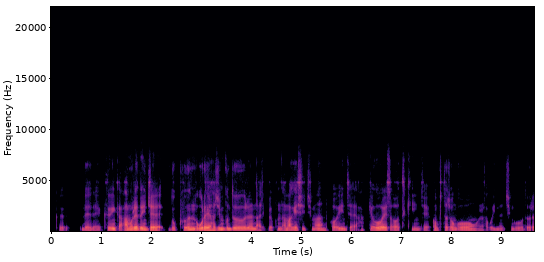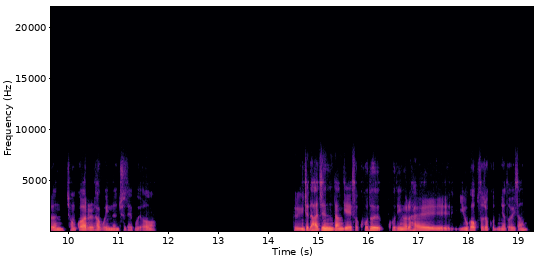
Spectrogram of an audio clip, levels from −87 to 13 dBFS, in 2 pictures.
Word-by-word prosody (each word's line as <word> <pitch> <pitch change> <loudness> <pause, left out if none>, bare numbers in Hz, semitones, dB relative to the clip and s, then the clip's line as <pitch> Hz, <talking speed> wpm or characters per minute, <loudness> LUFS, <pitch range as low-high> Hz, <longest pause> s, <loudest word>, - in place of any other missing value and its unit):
그 - - -11 0.4
네네. - - -8
그러니까 90 -2 0
아무래도 95 +6 +4
인제 80 -3 +4 0.2
높은 100 +4 0
오래 120 +1 +5
하신 115 -3 +1
분들은 90 0 +1
아직 - - -11
몇 - - -12
분 - - -8
남아 75 +5 -3
계시지만 95 - -5
거의 70 -1 -4
인제 65 - -6
학교에서 115 - -1
특히 - - -16
인제 65 -3 -12
컴퓨터 130 -4 -8
전공을 70 -4 -4
하고 75 - -14
있는 65 -1 -13
친구들은 70 - -5
전과를 80 +1 +1
하고 90 -4 -2
있는 70 -2 -2
추세고요. - - -7 2.7
그리고 90 +1 -2
인제 80 - +2
낮은 125 -2 +6
단계에서 95 -5 +2
코드 135 -4 +3
코딩을 110 -6 -1
할 100 -6 +1 0.2
이유가 - - 0
없어졌거든요 85 - -3
더 65 -5 -6
이상. 110 - -6
90 Hz, 305 characters per minute, -24 LUFS, 75-110 Hz, 2.7 s, 낮은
